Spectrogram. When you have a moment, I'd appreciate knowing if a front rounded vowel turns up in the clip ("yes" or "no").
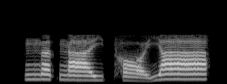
no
